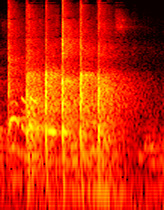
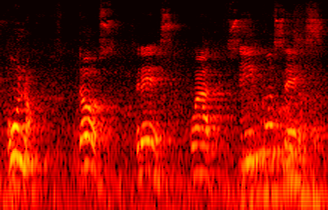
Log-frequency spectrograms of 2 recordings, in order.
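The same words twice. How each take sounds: First: Loud, rapid counting shout; fast shouted count. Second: Drawn-out, unhurried counting; slow count. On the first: Coach pushing the class to punch faster, shouting the count. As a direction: bark the numbers to speed them up. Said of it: "Más rápido". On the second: Coach counting slow punches for the class, drawn out. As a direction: count slowly so the class keeps pace. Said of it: "dos rectos despacio". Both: Shown as a demonstration.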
